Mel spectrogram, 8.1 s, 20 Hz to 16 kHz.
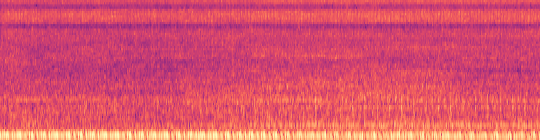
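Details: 2013 Ford Mustang GT 5.0 Coyote V8, manual, 81,500 miles: loud lumpy idle with a steady low knock about two to three per second from the engine area, worse after driving, and the car stalls after long drives; owner suspects rod knock.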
